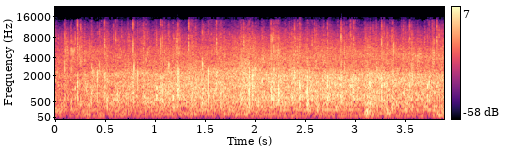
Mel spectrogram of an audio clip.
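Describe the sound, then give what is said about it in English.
An audience at Chaos Computer Camp applauds speaker Harry Halpin for four seconds, a dense, even wash of many hands at a loud, sustained level with no voices rising above it. “Please give a big applause for Harry Halpin.”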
